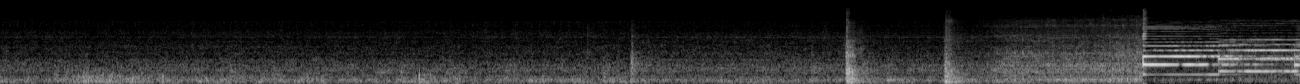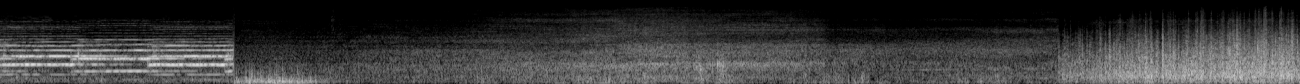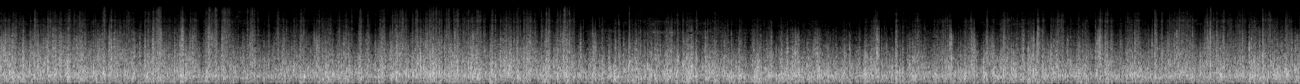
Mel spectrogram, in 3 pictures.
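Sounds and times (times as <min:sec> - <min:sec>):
car engine: 0:00.0 - 0:13.1, 0:14.9 - 0:39.0
street noise: 0:00.0 - 0:39.0
wind: 0:00.0 - 0:39.0
sharp knocks: 0:08.4 - 0:09.8
two-tone police siren: 0:11.4 - 0:15.4.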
